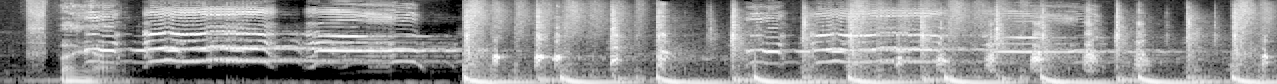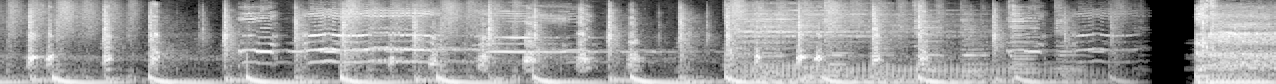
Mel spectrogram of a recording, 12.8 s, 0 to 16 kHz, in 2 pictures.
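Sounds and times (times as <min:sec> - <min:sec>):
speech: 0:00.3 - 0:00.8
rooster crowing and clucking: 0:00.3 - 0:02.6, 0:03.7 - 0:05.9, 0:07.6 - 0:09.6
steady punchy drum beat in a loud music track: 0:02.3 - 0:12.6.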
